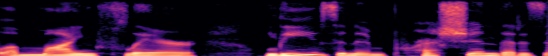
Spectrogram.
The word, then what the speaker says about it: Flayer: The first interesting fact is that its name is not player but flare. Because the pronunciations are similar, Korean fans confused the two for many years. But the correct name is Flare with an F, not a P.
